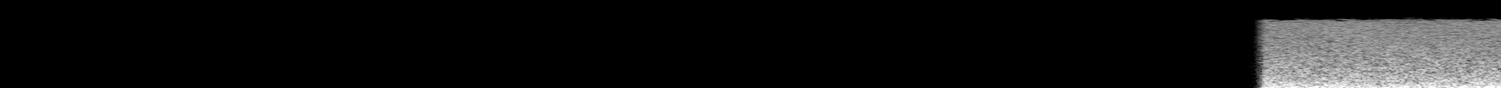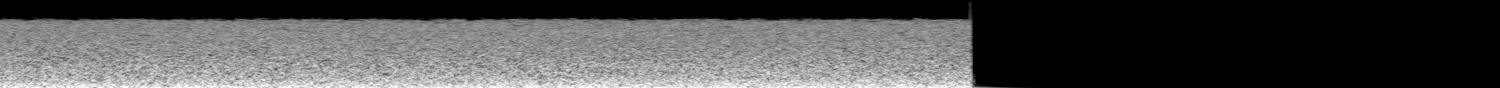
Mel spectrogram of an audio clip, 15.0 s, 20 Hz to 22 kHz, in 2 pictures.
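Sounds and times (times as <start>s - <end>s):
loud static hiss: 6.3s - 12.4s.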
